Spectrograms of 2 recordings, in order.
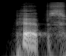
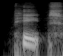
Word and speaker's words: Pepys: At present there are three pronunciations in use: Peps, which is the most usual; Pepys, which is the received one at Magdalen College; and Pepys, which I learned from Mr.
